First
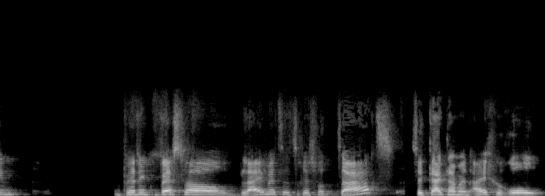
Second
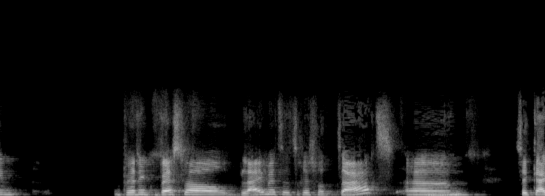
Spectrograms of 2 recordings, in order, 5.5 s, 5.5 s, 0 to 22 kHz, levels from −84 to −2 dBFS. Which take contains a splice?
first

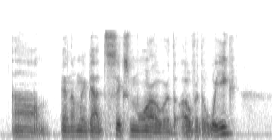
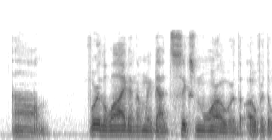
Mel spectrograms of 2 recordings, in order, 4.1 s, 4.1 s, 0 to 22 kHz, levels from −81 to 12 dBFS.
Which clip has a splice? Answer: first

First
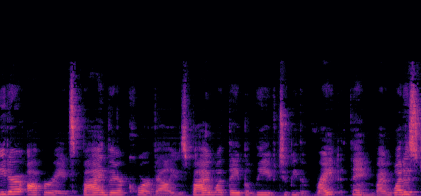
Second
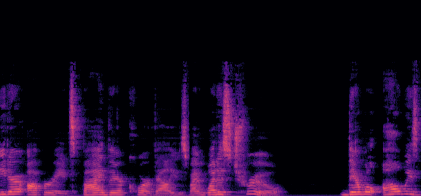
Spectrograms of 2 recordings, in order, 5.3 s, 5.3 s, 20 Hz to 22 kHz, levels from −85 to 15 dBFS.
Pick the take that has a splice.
second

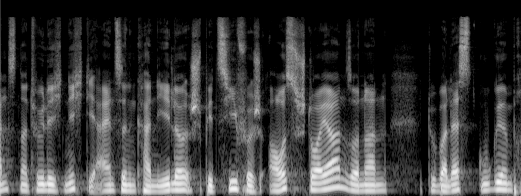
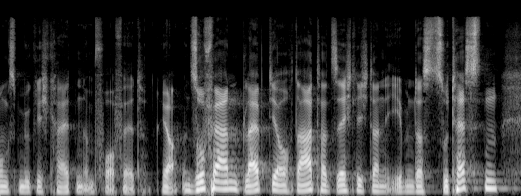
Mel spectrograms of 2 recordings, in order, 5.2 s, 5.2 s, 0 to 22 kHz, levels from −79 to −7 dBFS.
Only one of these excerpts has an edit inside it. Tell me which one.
second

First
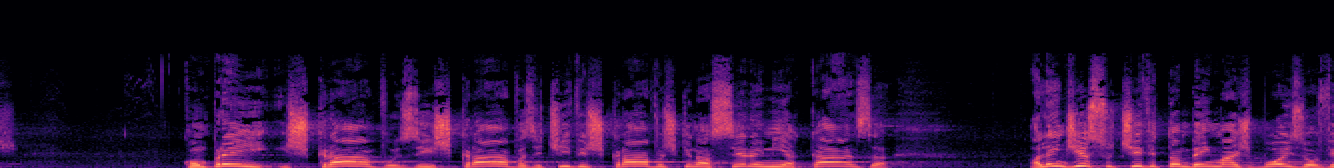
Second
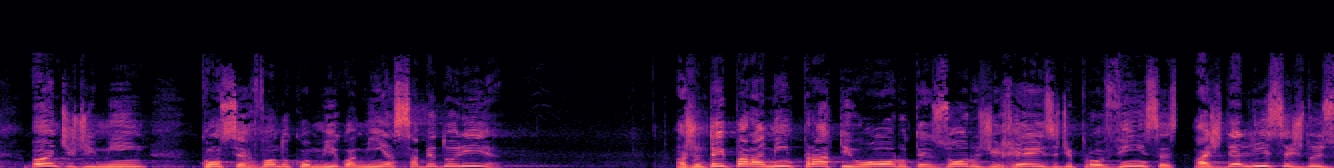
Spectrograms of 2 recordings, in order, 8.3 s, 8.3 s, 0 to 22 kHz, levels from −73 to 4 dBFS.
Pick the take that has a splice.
second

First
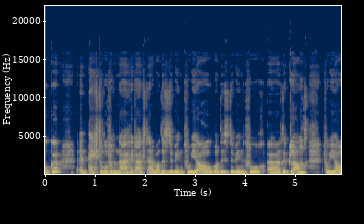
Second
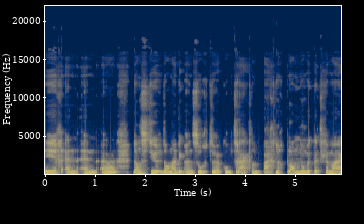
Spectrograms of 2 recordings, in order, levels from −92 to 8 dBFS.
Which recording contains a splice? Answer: second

